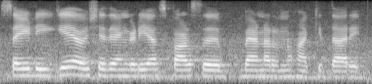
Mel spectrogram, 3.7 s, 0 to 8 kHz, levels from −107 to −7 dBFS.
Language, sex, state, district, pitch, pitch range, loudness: Kannada, female, Karnataka, Koppal, 190 Hz, 180-200 Hz, -15 LUFS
